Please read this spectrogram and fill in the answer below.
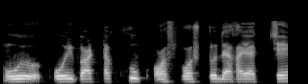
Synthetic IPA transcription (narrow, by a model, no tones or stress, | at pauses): oojpaʈ̚ʈakʰubɔspɔʃʈod̪ɛkʰad͡ʑatːɕʰe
